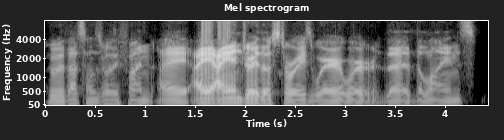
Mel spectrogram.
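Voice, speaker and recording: A man hosting a podcast, chatting casually about books in an unscripted, halting way as he thinks aloud. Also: low-pitched, fairly even intonation, sharp tone, smooth, no room sound, clean studio sound. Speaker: podcast host. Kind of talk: casual unscripted book discussion.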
